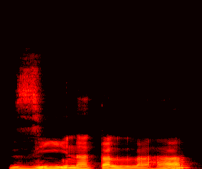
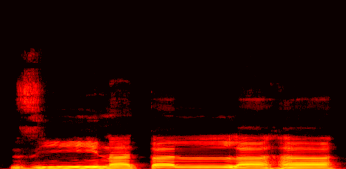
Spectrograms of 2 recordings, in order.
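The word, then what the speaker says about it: زِينَةً لَهَا: Gimana bacanya? Jangan ditahan. Zinatallaha. Jangan dibaca zinatallaha. Yang benar zinatallaha. Zinatallaha. Jangan ditahan. Zinatallaha, yang ditahan salah ya.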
